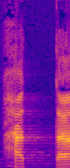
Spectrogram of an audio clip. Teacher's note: کڑی زبر کو ایک الف کے مقدار کھینچ کر پڑھیں گی، یعنی 1 سیکنڈ۔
